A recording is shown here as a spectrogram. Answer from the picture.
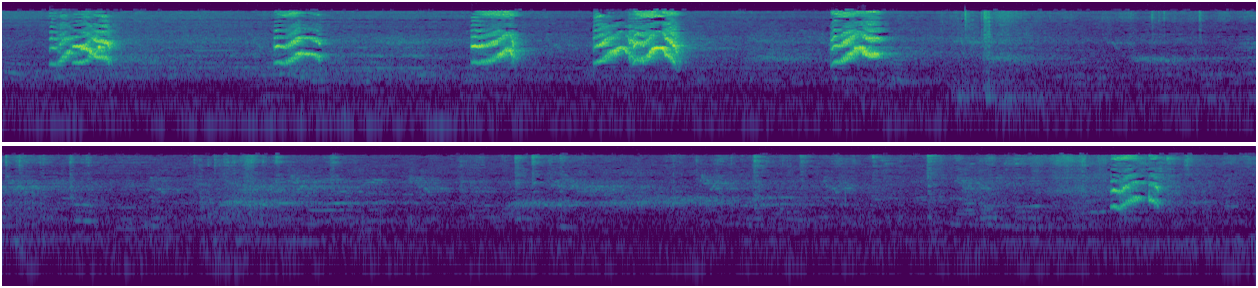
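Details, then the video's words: Cockatiel repeating short bright chirps about once a second, each a quick rising-and-falling harmonic note, five in a run, then a long pause before one last chirp; quiet room with faint low hum. "Cockatiel Singing"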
